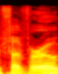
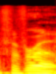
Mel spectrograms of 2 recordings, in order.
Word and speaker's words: Favreau: It's either the fact that John Favreau makes an appearance in it, That was an interesting syllabic emphasis there. or John Favreau. How do you pronounce his name? Favreau.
